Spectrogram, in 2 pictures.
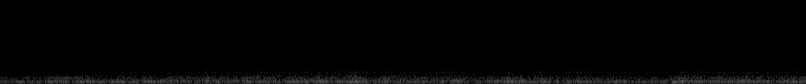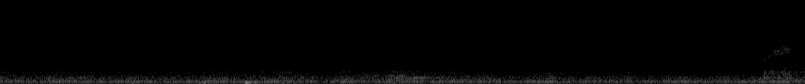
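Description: Faint, crisp scraping of a Gold Dollar 66 carbon-steel straight razor cutting stubble on the upper lip, in clusters of short strokes over a low steady hum.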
